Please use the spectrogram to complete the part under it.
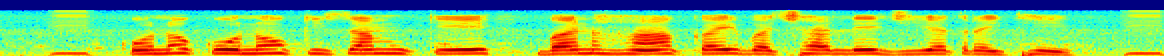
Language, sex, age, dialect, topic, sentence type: Chhattisgarhi, female, 18-24, Western/Budati/Khatahi, agriculture, statement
